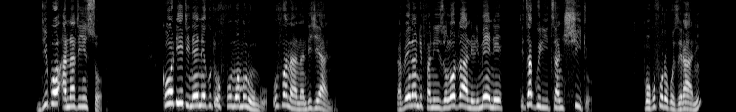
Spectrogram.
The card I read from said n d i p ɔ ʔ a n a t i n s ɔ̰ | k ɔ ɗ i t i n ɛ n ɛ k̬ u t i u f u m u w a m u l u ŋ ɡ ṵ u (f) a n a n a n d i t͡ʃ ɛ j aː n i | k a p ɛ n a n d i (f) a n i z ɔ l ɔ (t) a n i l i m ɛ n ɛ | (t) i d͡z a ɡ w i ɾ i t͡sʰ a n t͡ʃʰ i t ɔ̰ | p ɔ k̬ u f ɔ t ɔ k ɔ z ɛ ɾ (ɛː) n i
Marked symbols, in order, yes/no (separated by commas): yes, yes, yes, yes, no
